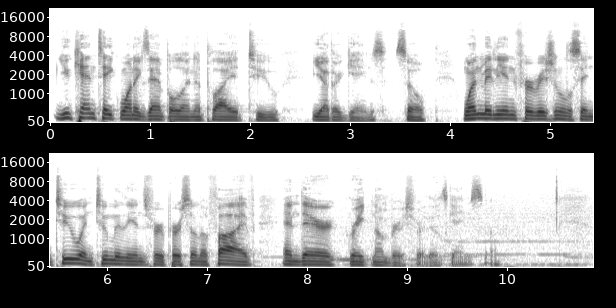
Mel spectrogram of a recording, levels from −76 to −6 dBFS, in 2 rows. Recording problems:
rain or running water; faint; throughout; 20 dB below the speech

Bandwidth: 14 kHz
